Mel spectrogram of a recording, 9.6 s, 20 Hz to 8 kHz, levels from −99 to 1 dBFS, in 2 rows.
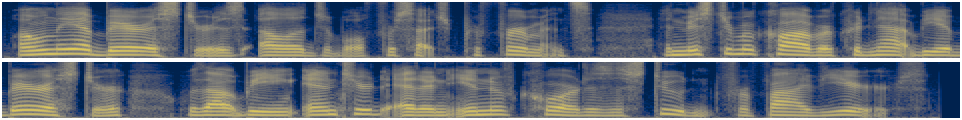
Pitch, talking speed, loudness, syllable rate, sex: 185 Hz, 190 wpm, -17 LUFS, 5.4 syllables/s, female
